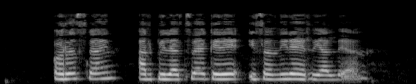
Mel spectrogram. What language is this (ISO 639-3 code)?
eus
